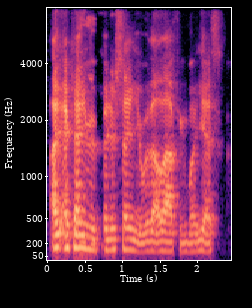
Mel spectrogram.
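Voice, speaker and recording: A man's voice: medium pitch, quick pace, sharp tone. A man hosting a casual comics podcast, talking enthusiastically about covers with lots of fillers. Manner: laid-back, enthusiastic, frequent fillers. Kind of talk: casual chat.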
